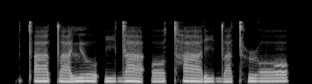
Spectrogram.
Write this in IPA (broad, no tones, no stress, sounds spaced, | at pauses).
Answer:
tʼ a t̪ a lʲ o ʔ i d a ʔ ɔ tʰ a ɾ i d̪ a tʰ ɹ ɔ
